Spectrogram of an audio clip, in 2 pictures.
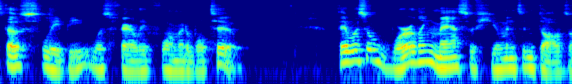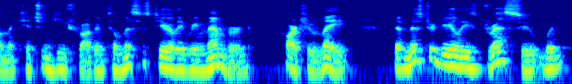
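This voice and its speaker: A man with a gravelly voice reading a children's story expressively, narrating from a written text in his room at home. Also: lowish voice. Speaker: amateur storybook reader.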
